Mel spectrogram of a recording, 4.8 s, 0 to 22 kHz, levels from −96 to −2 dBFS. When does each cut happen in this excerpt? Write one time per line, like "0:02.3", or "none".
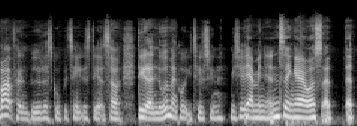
0:02.4

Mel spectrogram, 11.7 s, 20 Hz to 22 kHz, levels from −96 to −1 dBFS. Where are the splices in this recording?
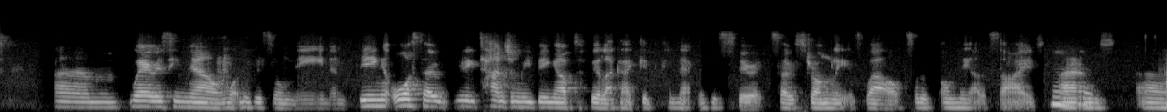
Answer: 0:10.4

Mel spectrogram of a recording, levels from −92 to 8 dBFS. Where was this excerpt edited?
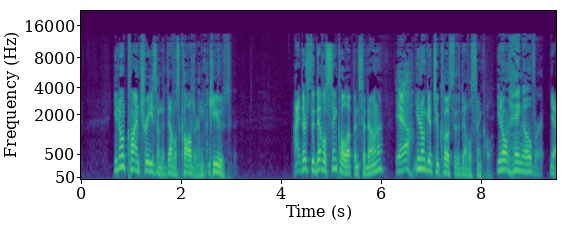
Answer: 0:02.6

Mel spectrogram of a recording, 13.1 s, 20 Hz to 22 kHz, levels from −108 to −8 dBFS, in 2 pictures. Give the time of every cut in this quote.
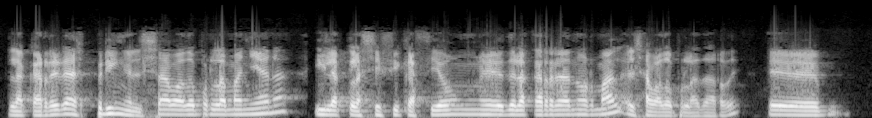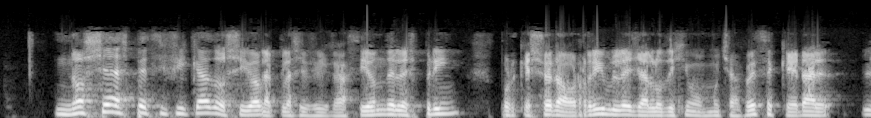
0:02.3
0:05.7
0:08.5

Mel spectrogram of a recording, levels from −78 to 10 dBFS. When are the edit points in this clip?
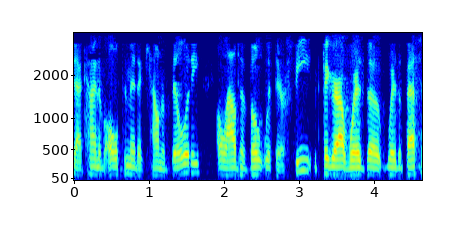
0:02.2

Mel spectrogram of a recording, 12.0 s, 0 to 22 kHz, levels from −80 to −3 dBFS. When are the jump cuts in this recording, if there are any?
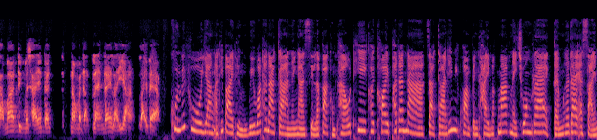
none

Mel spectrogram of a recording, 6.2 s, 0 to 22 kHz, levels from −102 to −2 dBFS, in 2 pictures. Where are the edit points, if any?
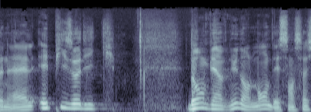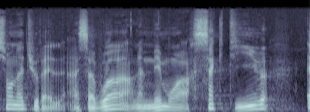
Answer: none

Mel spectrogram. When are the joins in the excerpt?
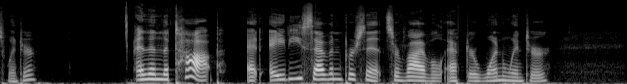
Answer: none

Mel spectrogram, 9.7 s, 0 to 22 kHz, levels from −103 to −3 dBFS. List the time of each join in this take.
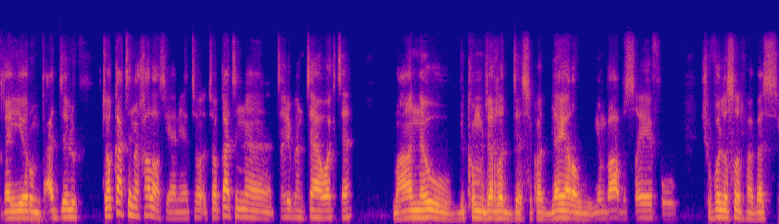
none

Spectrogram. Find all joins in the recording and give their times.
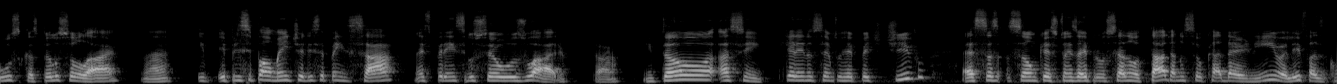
0:04.6
0:08.3
0:11.7

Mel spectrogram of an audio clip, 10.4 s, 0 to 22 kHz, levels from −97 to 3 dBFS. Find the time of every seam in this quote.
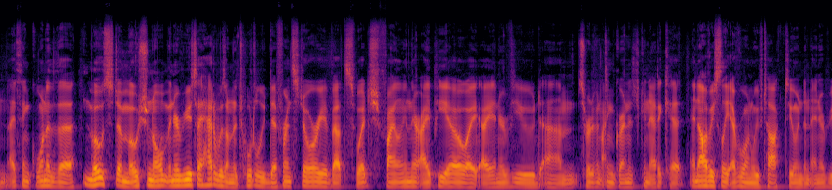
0:01.0
0:07.5
0:08.6

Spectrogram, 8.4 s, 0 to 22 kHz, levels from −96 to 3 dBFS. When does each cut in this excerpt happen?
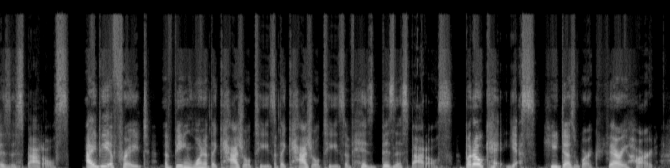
0:01.0
0:03.4
0:05.7

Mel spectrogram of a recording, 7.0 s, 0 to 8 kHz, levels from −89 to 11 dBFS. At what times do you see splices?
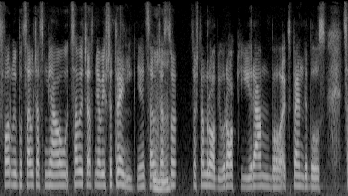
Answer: none

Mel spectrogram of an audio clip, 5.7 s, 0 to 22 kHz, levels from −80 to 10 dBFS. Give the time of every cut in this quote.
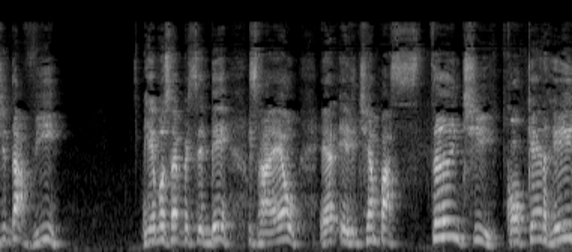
0:02.5

